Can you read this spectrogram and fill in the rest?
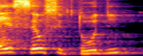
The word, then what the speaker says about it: excelsitude: Sentes a exclusitude do teu próprio destino. Olha, só para falar que é errado. Falei errado. Sentes a excelsitude do teu próprio destino.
